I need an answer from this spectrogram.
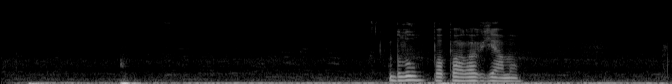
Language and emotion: Russian, neutral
